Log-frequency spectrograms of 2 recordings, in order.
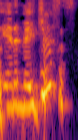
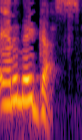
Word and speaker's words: animagus: practicing to become an animagus they're explaining why he didn't look like the werewolf that's not how becoming an enemy just first of all it's animagus not anime gusts okay stop [ __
